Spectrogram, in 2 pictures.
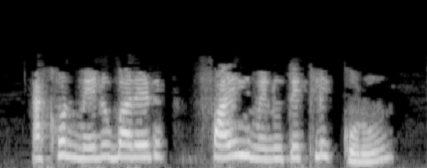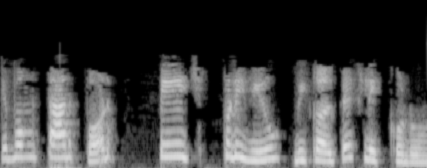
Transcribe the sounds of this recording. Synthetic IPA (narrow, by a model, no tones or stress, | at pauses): ɛkʰonmenubaɾeɾ | fajlmenut̪eklikːoɾun | eboŋt̪aɾpɔɾ | ped͡ʑpɾibʱiiubikolpeklikːoɾun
